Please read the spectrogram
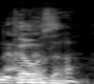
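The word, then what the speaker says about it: Gose: And it's spelled like rose with a G. – It is ghost. – Ghost. Yeah, that's what it should be. – Speaking of ghosts, y'all been pronounced Goza. – It's Goza.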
